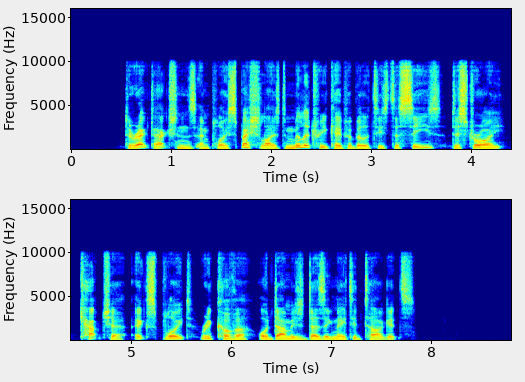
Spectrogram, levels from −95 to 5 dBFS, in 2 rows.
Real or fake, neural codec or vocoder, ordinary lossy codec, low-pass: real; none; none; 9.9 kHz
